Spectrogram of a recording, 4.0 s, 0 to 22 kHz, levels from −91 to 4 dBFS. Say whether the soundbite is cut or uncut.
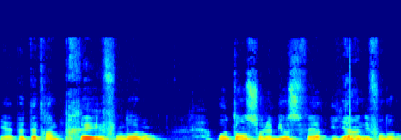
uncut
